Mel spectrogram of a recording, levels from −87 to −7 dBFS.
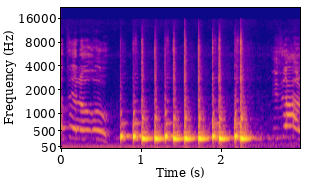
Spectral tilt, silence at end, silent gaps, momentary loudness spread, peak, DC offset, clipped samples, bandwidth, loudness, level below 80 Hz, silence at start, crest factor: -4.5 dB/octave; 0 s; none; 17 LU; -2 dBFS; under 0.1%; under 0.1%; 11.5 kHz; -16 LUFS; -50 dBFS; 0 s; 16 dB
